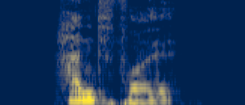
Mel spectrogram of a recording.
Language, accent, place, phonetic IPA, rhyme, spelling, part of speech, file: German, Germany, Berlin, [ˈhantˌfɔl], -antfɔl, Handvoll, noun, De-Handvoll.ogg
- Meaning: handful, fistful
